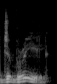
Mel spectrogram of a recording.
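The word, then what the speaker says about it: جبريل: here he arrived gabriel it's not gabriel by the way it's jibril even muhammad he got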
